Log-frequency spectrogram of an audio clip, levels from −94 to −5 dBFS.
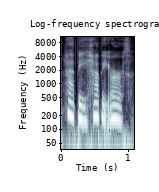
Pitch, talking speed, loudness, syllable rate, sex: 170 Hz, 165 wpm, -15 LUFS, 5.6 syllables/s, female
